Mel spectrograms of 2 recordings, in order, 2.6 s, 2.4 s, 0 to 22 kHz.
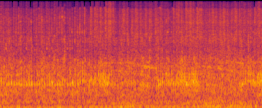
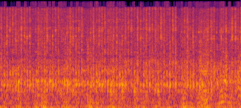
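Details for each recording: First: KamAZ 740 Euro 2 diesel after reassembly and valve adjustment, restarted following a knocking complaint: even, steady idle clatter with no stray knock; engine sounds healthy now. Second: KAMAZ 740 Euro-2 diesel, cold and not yet warmed up and hard to start, idling loudly with a rapid metallic clatter, first suspected near cylinder 3 or 7.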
